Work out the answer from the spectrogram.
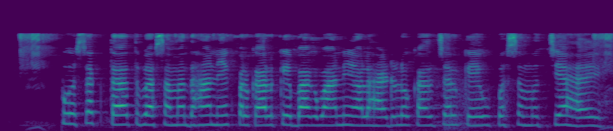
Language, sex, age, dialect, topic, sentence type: Magahi, female, 41-45, Southern, agriculture, statement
